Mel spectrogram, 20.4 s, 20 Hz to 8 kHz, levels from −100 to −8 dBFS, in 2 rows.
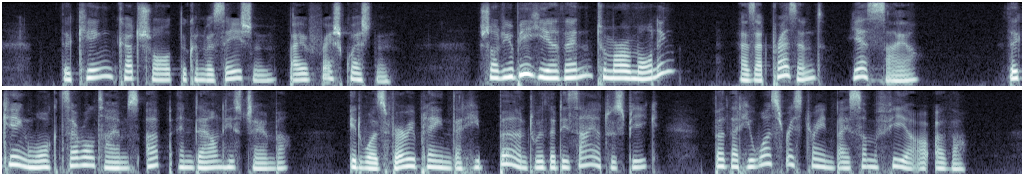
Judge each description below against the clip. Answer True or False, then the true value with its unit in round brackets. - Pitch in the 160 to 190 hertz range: True (185 Hz)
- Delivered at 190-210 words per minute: False (160 wpm)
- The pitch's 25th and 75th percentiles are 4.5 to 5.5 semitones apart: True (4.9 semitones)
